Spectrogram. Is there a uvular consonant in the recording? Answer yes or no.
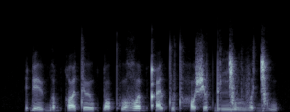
yes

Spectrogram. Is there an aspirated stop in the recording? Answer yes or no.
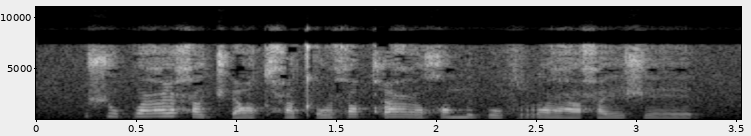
no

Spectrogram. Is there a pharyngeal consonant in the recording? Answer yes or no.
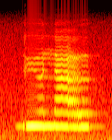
no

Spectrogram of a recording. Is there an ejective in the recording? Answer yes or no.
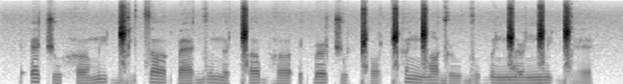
no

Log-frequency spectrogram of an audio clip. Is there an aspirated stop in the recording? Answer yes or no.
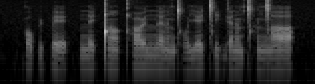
yes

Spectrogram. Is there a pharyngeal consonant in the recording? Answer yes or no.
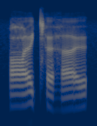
yes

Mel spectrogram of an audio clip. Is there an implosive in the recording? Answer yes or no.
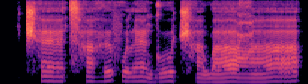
no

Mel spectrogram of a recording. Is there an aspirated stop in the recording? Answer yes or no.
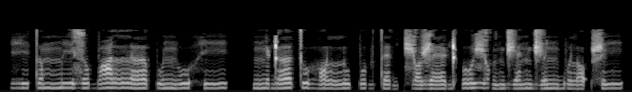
no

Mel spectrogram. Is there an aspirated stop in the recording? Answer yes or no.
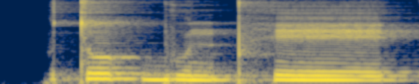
yes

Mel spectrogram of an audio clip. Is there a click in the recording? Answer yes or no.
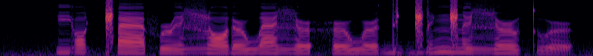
yes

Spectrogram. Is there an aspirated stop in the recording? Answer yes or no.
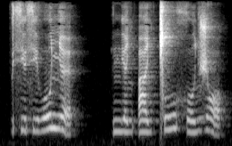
no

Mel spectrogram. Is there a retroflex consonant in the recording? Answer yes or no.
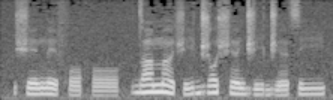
no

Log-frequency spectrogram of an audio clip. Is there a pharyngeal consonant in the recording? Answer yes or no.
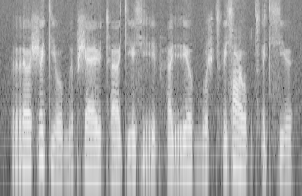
yes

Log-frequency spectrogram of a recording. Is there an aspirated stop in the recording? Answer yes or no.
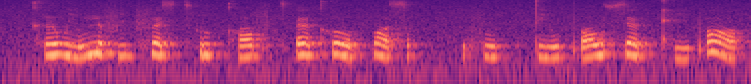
yes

